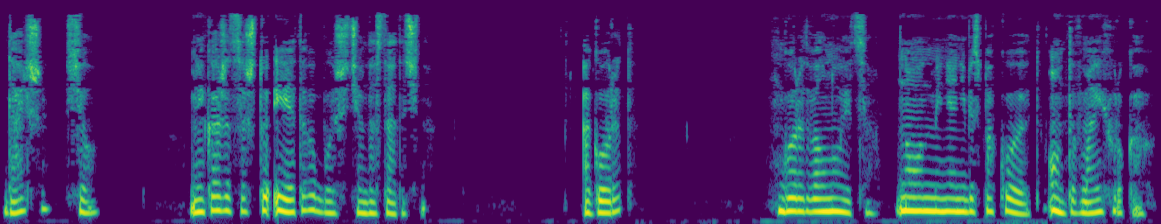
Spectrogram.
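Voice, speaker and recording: Woman voicing a weary male king, brooding, hushed, mellow tone. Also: lowish voice, fairly even intonation, a little slow, pauses often, no echo.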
